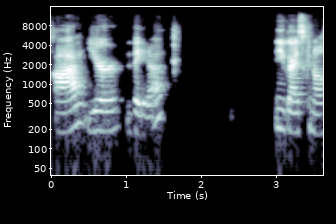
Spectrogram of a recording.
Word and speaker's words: Ayurveda: pronounce the word Ayurveda because it's not an English word it comes from the Sanskrit language so it's pronounced ah your beta you guys can all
